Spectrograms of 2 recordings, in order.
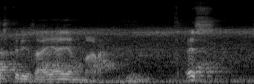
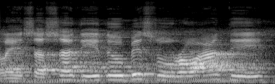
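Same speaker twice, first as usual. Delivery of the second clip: slow, loud hadith recitation; recitation hadis; 4 semitones higher, 7 dB louder, slower than usual. Real, not acted. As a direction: intone the Arabic slowly and firmly. (melafalkan hadis dengan lantang dan perlahan)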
